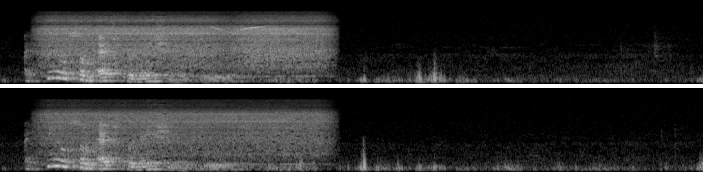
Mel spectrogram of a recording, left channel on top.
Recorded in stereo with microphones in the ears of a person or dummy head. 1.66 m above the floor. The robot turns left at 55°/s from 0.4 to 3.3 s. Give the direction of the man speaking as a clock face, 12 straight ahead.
7 o'clock.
